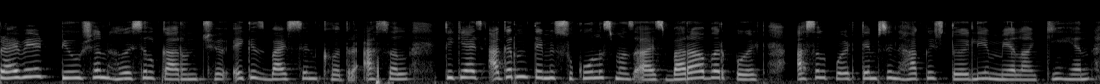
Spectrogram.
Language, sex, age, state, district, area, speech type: Kashmiri, male, 18-30, Jammu and Kashmir, Bandipora, rural, spontaneous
